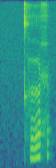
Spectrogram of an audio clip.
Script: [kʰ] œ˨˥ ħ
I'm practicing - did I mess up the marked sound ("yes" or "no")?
no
